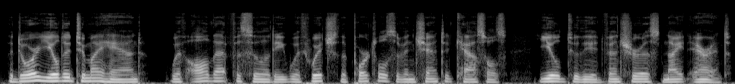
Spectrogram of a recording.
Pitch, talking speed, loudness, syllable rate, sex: 125 Hz, 190 wpm, -18 LUFS, 5.3 syllables/s, male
